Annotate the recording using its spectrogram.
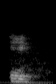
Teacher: tsere, representa a vogal E, um E fechado. Você vai pronunciar isso daqui, E.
